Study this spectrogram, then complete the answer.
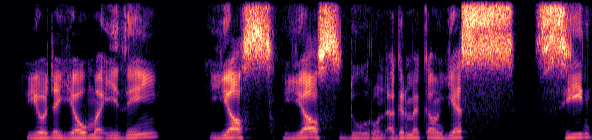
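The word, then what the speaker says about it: يصدرون: اگر میں کہوں یصدرون تو اس کا مطلب ہے کہ زبان پیچھے سے اوپر جا رہی ہے اور موٹا تلفظ ہو رہا ہے.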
